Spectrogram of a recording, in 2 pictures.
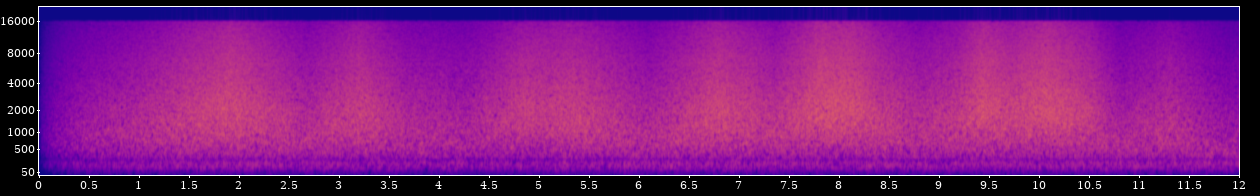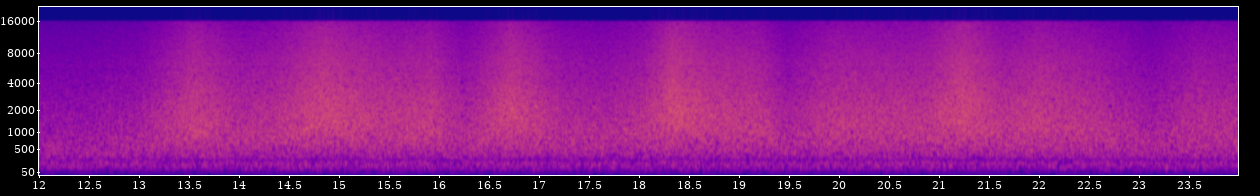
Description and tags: CP Whipping Wind Storm Thin
These are the primary, high pitched wind gusts from a wind storm. This was produced in a virtual synth.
